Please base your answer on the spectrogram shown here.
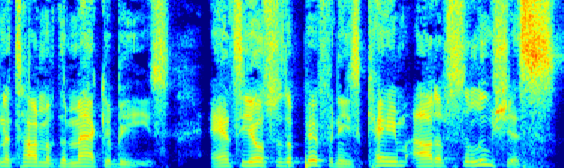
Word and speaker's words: Antiochus: These are our people that were scattered throughout Asia Minor, put there by King Antiochus, or Antiochus, some people pronounce it, the third.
